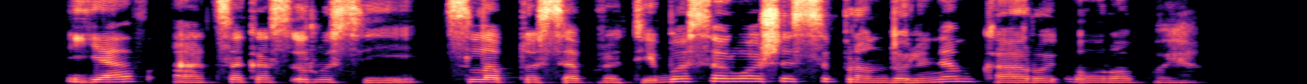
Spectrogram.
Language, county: Lithuanian, Šiauliai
